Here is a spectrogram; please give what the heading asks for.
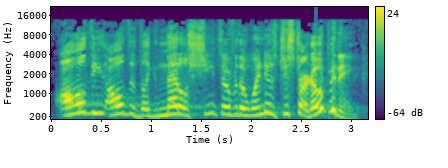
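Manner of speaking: high, loud, rushing wonder; amazed excitement. Retold or imitated. Preacher recounts windows suddenly opening, amazed and excited. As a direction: voice jumps up in excitement.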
